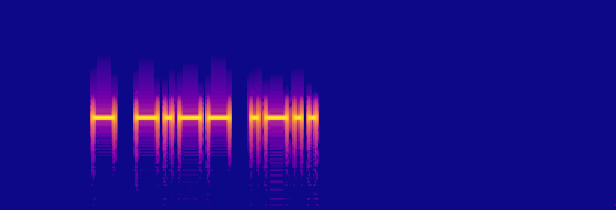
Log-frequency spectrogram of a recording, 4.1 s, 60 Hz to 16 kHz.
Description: Morse code, heard as a keyed tone, about 25 wpm, 700 Hz. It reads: TYL
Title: USA Call Sign Postfixes - 3 Letters 25wpm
